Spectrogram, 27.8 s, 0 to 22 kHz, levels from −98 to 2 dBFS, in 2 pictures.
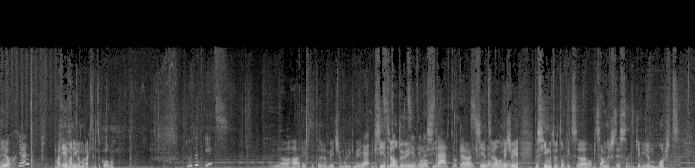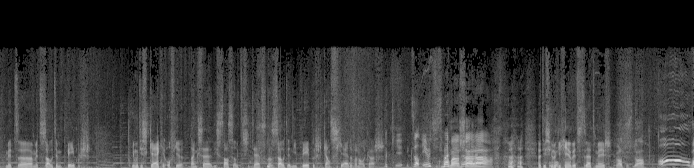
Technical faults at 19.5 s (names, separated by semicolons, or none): dropped samples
